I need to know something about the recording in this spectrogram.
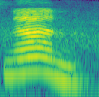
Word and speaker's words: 年: 年 It's pronounced Nen.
